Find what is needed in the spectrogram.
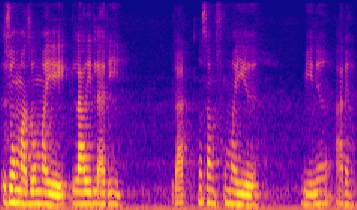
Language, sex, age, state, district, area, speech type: Bodo, female, 45-60, Assam, Kokrajhar, urban, spontaneous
